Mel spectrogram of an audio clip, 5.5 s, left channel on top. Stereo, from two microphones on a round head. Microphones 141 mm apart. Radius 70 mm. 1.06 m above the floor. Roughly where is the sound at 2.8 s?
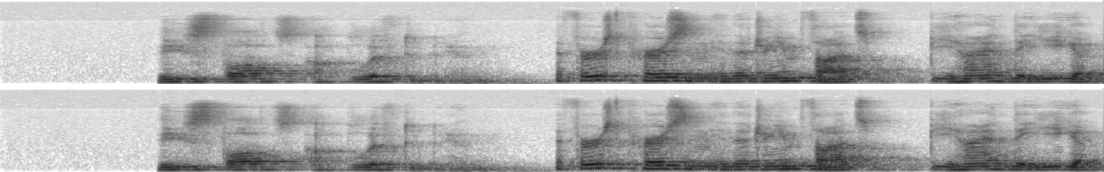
Centre.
